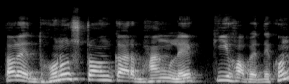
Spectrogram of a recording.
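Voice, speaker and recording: A male grammar teacher giving an online exam-prep lesson, who repeats key points and keeps asking his listeners quick check questions. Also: fairly high pitch, expressive.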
